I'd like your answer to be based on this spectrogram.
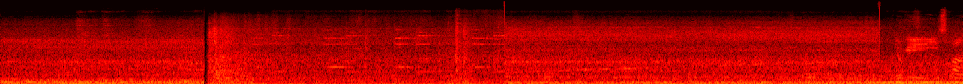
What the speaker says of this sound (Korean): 여기 이스파한 지하철은 완전 신식이네요.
